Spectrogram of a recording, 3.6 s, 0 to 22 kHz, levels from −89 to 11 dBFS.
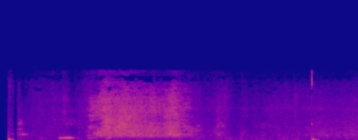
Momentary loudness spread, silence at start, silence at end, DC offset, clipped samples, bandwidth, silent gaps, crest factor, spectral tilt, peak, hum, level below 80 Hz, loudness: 21 LU; 0.05 s; 0 s; under 0.1%; under 0.1%; 11.5 kHz; none; 18 dB; -1.5 dB/octave; -22 dBFS; none; -64 dBFS; -37 LUFS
